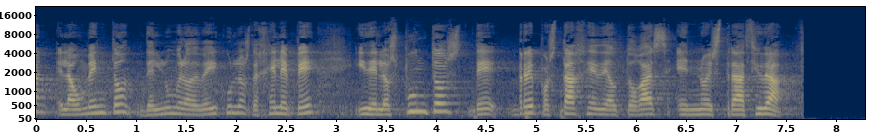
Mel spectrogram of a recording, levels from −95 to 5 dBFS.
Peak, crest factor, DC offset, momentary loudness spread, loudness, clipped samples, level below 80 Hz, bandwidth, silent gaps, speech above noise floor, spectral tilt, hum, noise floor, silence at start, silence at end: -6 dBFS; 22 dB; under 0.1%; 8 LU; -28 LUFS; under 0.1%; -70 dBFS; 14 kHz; none; 55 dB; -3.5 dB/octave; none; -84 dBFS; 0 s; 0.6 s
